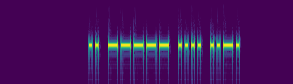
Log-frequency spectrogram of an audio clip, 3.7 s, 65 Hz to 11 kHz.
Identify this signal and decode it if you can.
Morse code, heard as a keyed tone, about 31 wpm, 700 Hz. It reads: I0HF
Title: DXCC-100 Call Signs - 4 Characters - 30wpm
